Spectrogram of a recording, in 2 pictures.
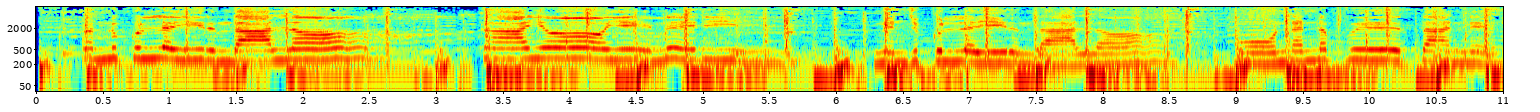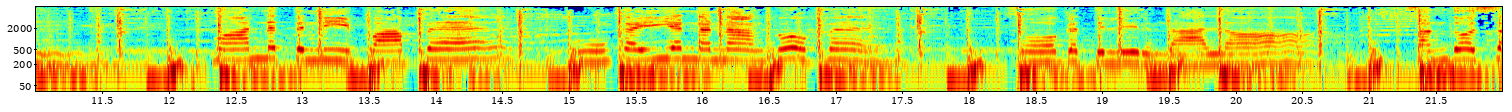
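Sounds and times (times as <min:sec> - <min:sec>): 
Tamil gana song remix: 0:00.0 - 0:21.9.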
